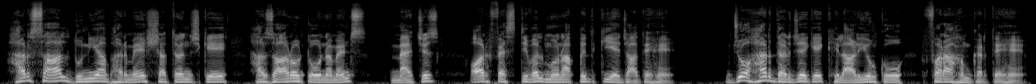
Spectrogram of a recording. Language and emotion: Urdu, neutral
